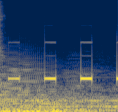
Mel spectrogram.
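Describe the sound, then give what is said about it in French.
A sci-fi scanner alert, meant to warn when something arrives out of hyperspace, signals an approaching object, pinging in steady, evenly spaced electronic beeps, four short tones in quick succession, over a constant low engine-like rumble with no voices. “C'est censé nous alerter si quelque chose déboule de l'hyperespace.”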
